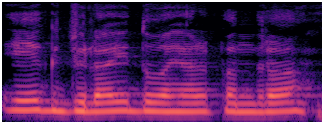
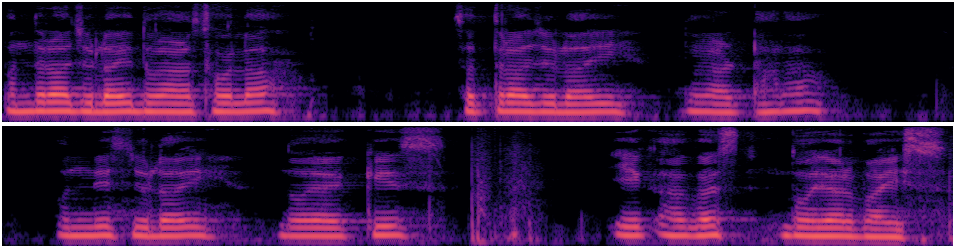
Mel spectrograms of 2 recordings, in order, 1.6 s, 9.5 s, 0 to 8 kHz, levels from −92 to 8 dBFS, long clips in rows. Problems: none marked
